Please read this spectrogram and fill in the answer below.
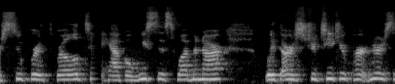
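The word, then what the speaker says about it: WiCyS: by our acronym lisa's w-i-c-y-s pronounced recess like we sisters because that's exactly what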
